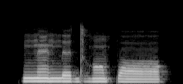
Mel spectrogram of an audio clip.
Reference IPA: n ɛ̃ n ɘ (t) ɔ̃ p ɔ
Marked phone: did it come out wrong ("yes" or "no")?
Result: yes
